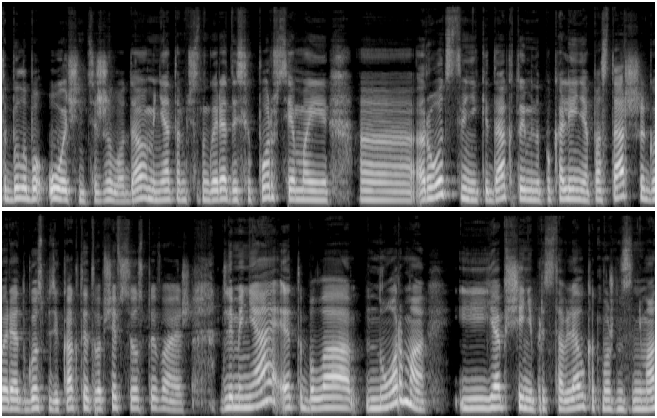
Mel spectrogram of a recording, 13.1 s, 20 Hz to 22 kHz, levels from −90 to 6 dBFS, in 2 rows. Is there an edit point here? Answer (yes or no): no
